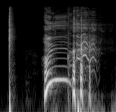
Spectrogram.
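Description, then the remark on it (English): A single sharp hand clap, made to imitate a baseball hitting a catcher's glove on a pitch, rings out alone, followed after a pause by a loud, drawn-out vocal shout. “Now the clap is the sound of the ball hitting the glove.”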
